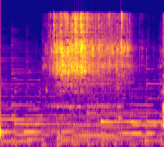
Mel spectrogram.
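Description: Roasted chickpeas poured from a bowl into a stainless-steel mixer-grinder jar, rattling against the metal for about a second, starting a little under a second in. Background music plays under it.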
